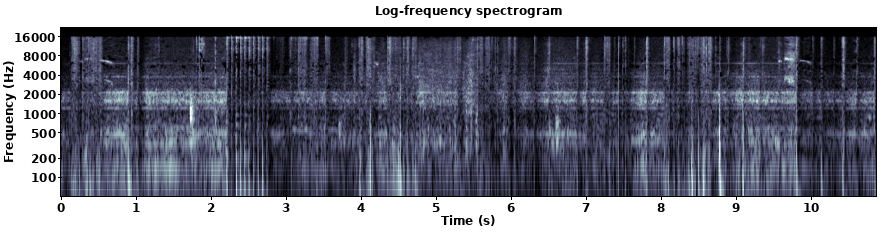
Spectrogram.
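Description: Irregular light clicks and taps of hand work on parts, with a quick run of rapid clicks about two seconds in.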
